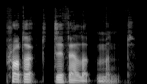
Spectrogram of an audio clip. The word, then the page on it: product development: British English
